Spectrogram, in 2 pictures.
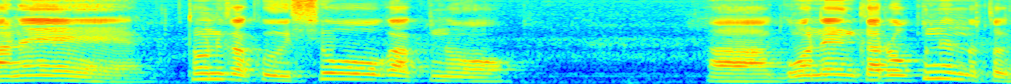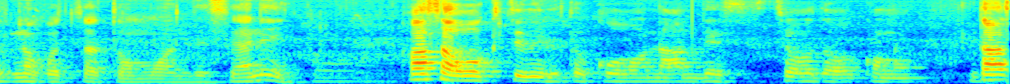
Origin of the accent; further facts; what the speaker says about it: Tottori, Japan; そうですね、この山とかこの村とかいうような全然変わっていなかったんですがね、やっぱりこの鳥取県あたりはあまり変わっていないですからね。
